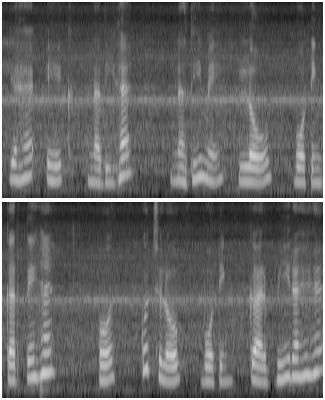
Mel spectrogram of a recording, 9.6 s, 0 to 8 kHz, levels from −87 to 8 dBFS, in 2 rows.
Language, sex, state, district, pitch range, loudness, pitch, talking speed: Hindi, male, Punjab, Fazilka, 175-225 Hz, -21 LUFS, 190 Hz, 110 wpm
